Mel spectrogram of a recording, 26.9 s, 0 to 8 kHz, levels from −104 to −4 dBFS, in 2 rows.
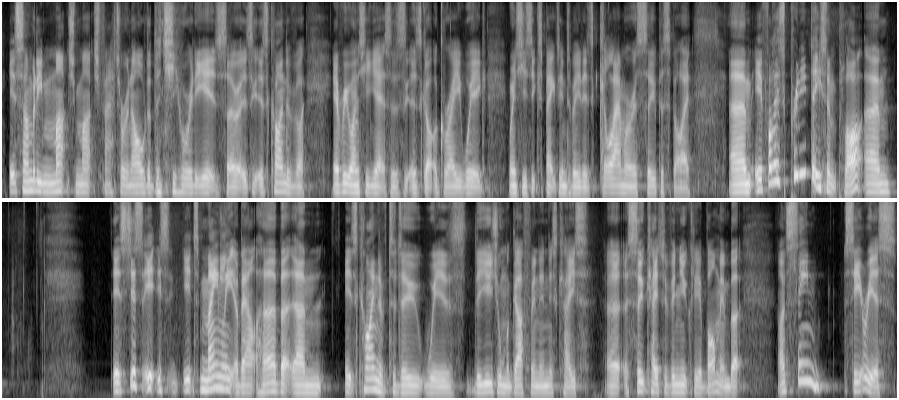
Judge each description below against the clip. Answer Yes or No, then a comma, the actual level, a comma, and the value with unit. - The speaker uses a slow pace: No, average, 170 wpm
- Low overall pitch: Yes, low, 110 Hz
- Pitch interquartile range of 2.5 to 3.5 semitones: No, average, 3.9 semitones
